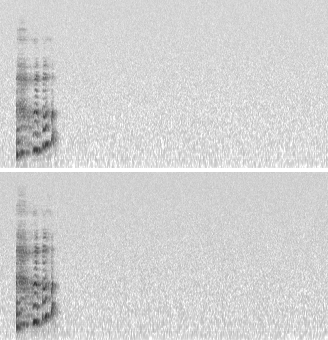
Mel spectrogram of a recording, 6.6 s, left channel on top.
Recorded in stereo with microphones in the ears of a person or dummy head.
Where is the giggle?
30° right (ahead or behind), 2.5 m.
